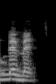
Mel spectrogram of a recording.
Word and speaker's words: Mehmet: It's the hero, Mehmet, and how would you pronounce it just right for me, Berna? His Mehmet. name? Mehmet. It's more Mehmet.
